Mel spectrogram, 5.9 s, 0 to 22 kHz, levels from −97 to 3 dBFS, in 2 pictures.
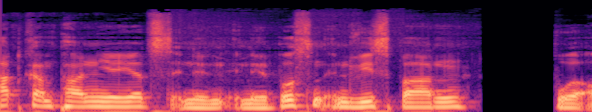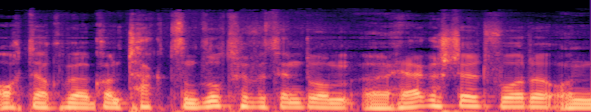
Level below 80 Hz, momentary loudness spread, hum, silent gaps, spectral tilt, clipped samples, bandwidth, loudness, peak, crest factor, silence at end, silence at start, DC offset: -40 dBFS; 4 LU; none; 2.41-2.77 s; -6.5 dB/octave; under 0.1%; 14.5 kHz; -13 LUFS; 0 dBFS; 10 dB; 0 s; 0 s; 1%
